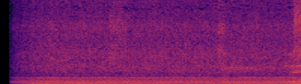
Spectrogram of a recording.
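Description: A boat's engine running steadily at an even speed, with an unchanging pitch.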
